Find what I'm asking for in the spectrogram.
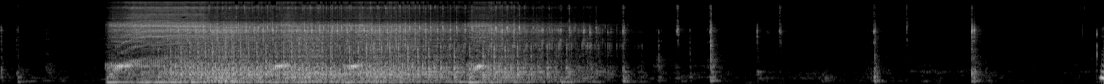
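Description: A sewing machine runs in one continuous burst of stitching on blouse darts for about five seconds, close and steady, then slows and stops. Scattered clicks and taps of handling the fabric follow.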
